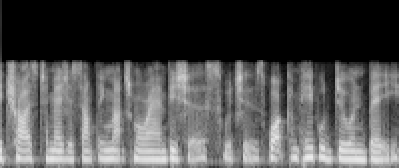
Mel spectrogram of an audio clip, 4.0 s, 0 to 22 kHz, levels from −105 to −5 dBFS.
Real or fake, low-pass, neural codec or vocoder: real; 5.4 kHz; none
